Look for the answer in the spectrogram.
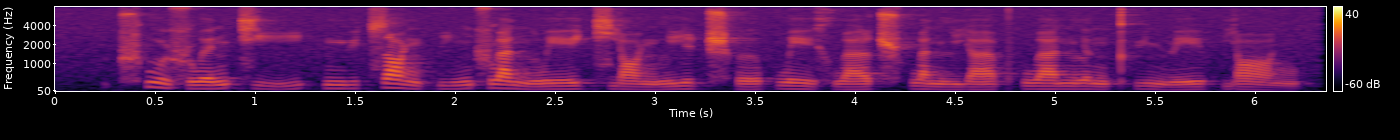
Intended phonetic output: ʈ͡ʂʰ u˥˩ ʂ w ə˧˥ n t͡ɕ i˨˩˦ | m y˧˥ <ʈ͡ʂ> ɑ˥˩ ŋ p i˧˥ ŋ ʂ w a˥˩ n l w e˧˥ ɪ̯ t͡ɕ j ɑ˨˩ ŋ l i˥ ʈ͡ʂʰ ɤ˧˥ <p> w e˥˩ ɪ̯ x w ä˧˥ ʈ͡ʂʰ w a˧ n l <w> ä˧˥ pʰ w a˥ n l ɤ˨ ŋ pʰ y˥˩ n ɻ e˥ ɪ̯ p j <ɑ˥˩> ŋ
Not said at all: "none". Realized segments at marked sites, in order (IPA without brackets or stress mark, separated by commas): t͡s, p, j, ɑ˥˩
